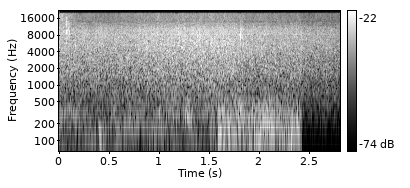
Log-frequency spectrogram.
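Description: Rain falling on a farm with low rumbling thunder, a faint, continuous wash of noise with a deeper rumble swelling near the end before cutting off, no voices.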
